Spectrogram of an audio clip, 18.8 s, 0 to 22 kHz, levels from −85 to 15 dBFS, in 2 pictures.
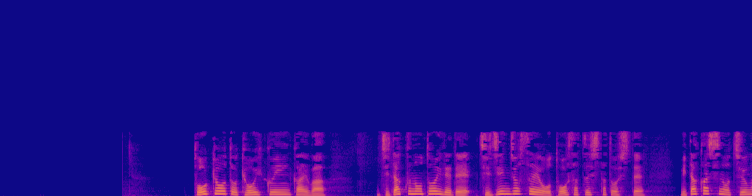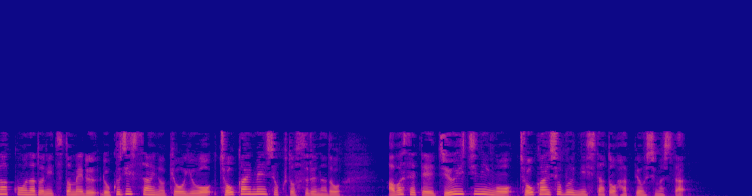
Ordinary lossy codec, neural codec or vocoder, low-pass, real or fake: MP3, 32 kbps; autoencoder, 48 kHz, 128 numbers a frame, DAC-VAE, trained on Japanese speech; 7.2 kHz; fake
